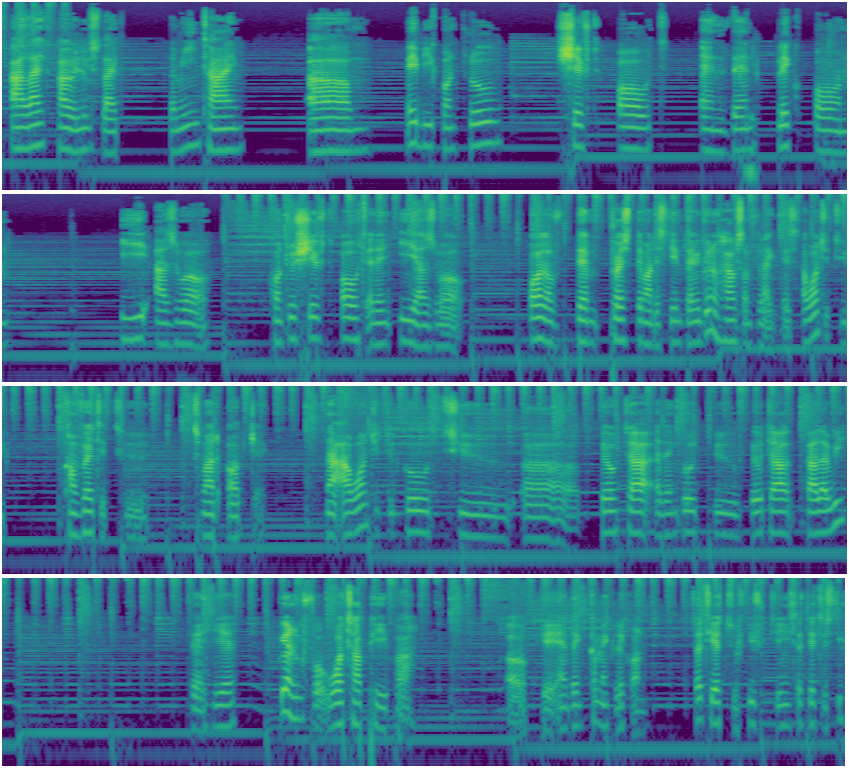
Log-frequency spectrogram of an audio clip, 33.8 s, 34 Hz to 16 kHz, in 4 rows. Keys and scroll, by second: 9.5 ctrl+alt+shift+e.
